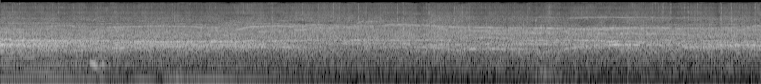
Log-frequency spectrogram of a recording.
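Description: Shrill whistles ring out from a crowd.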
